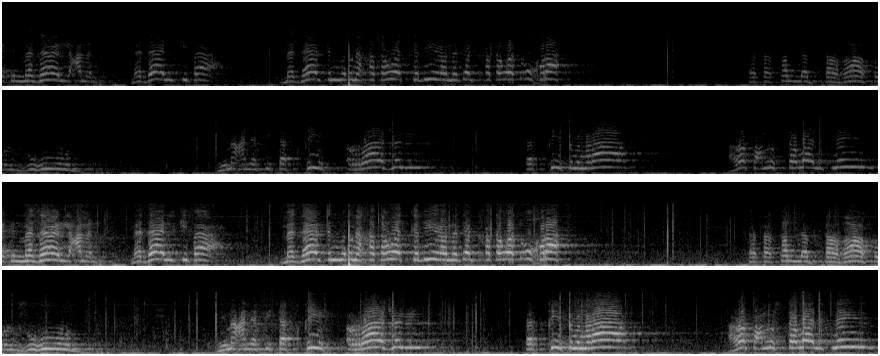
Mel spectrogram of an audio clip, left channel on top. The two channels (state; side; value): quieter; left; 17.7 dB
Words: مازال العمل، مازال الكفاح، مازالت المغنى خطوات كبيرة، مازالت خطوات أخرى تتطلب تضافر الجهود، بمعنى في تثقيف الراجل، تثقيف المرأة، رفع مستوى الاثنين،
